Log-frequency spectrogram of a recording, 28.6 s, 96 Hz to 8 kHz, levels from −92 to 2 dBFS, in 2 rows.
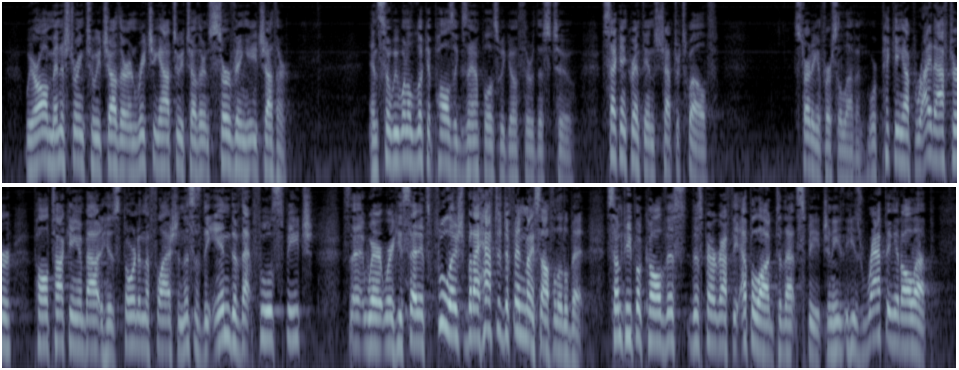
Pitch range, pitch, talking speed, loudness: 135-175 Hz, 155 Hz, 195 wpm, -32 LUFS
